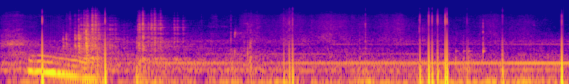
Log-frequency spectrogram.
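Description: A few sharp clicks and knocks, with a cluster of them about five seconds in, over a steady low hum.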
